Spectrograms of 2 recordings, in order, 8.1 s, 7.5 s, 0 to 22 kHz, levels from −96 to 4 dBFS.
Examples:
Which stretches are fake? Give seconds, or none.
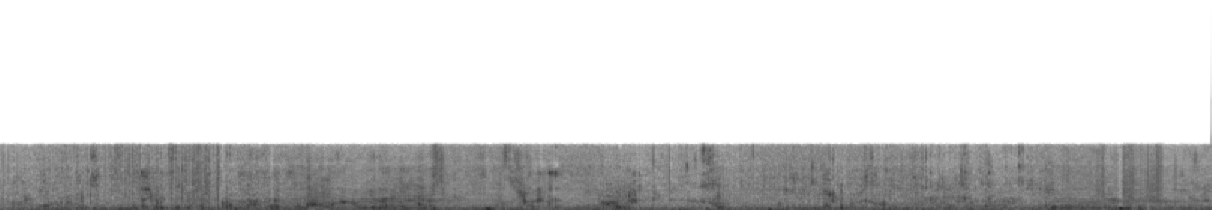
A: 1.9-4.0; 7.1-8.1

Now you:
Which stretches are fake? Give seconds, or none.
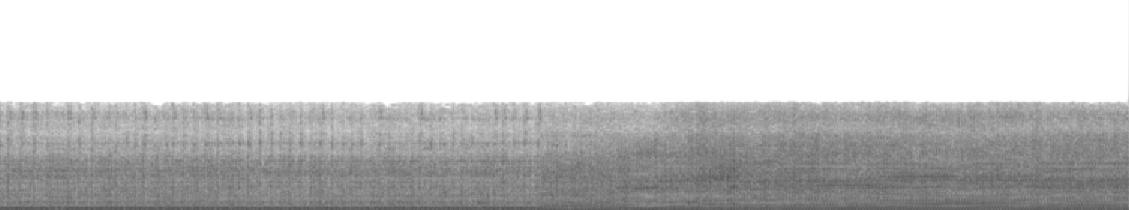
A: 4.0-5.2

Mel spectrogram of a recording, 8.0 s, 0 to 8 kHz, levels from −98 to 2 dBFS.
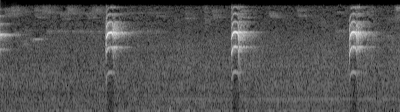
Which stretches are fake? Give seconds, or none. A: none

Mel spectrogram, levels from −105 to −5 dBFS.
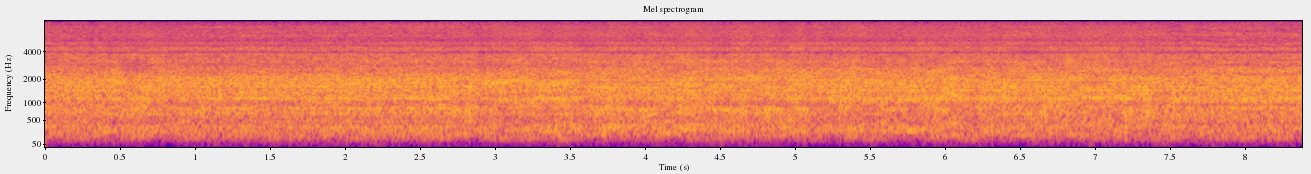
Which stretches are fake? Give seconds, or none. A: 0.4-0.9; 2.7-7.5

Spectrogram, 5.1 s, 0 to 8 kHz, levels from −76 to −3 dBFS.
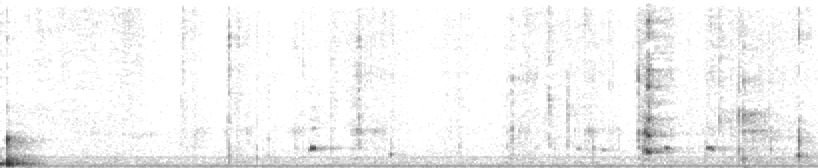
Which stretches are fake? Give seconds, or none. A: none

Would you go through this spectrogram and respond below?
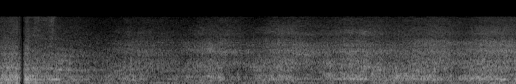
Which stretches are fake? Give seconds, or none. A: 1.6-4.7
